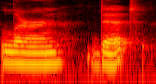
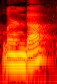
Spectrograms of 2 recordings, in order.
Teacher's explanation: So when I say I learned it, it actually sounds like learned it. That D links to the I, the I sound of it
